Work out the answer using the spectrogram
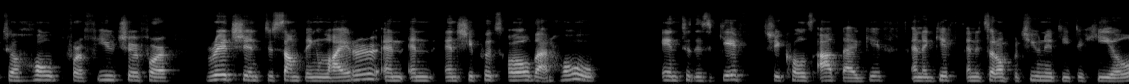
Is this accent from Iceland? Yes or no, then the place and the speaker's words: yes; Iceland; moved away; I grew up in Iceland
